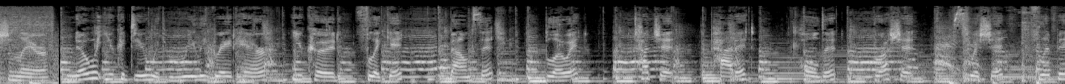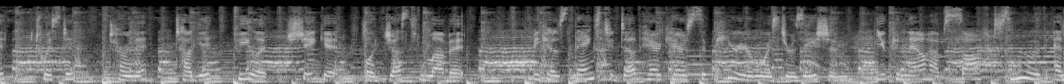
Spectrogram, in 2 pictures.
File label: US English Womens Beauty, English US Female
